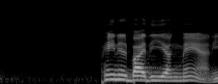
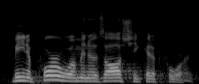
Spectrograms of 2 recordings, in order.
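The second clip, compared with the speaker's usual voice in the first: normal talking voice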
